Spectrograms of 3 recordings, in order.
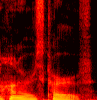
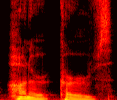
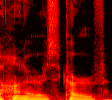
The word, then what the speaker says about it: Hunter's curve: But in the industry, it's called the Hunter's curve, not Hunter curves with an S, okay? So it's there's actually two curves, but it's pronounced the Hunter's curve.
